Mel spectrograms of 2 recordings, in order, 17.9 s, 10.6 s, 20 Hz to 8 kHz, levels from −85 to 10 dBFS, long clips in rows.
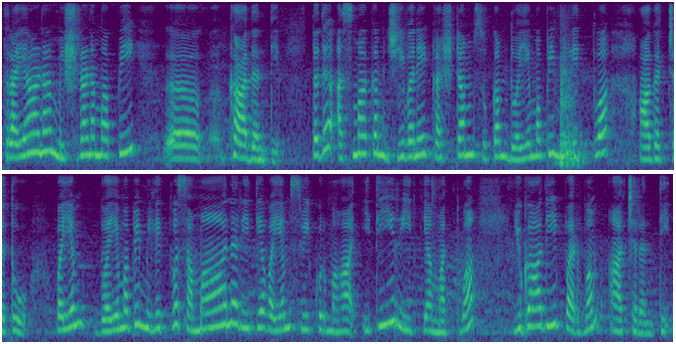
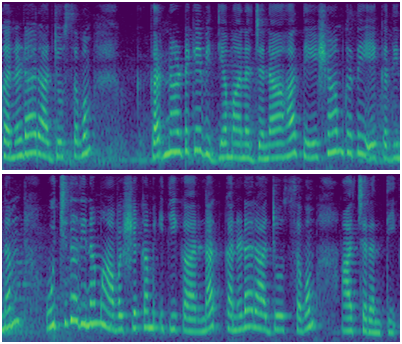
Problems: none marked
